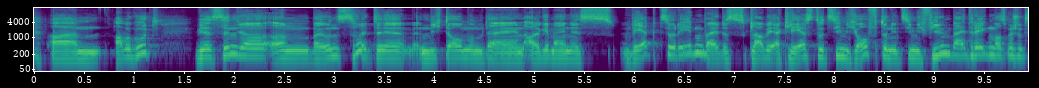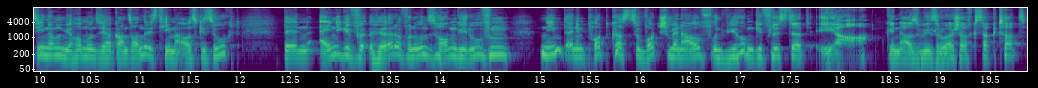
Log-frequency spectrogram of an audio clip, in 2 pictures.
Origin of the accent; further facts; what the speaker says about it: Bavaria, Germany; wir sind ja aus Bayern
